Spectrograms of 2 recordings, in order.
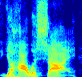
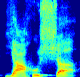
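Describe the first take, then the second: First: The name has a 'wa' sound and 'sha'. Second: The name has no 'wa' sound, just 'sh'. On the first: The speaker calls it wrong. "y'all literally pronounce it with the wa sound" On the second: The speaker calls it right. "It makes the sh sound only"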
